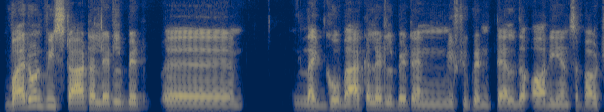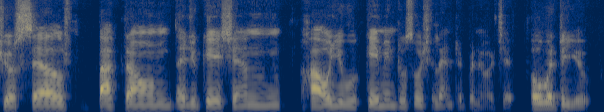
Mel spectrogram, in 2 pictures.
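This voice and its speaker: A man hosting an informal fireside chat, putting his questions together in a halting way. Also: mid-range voice, darkish tone, no echo, lo-fi sound. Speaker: event host and interviewer.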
